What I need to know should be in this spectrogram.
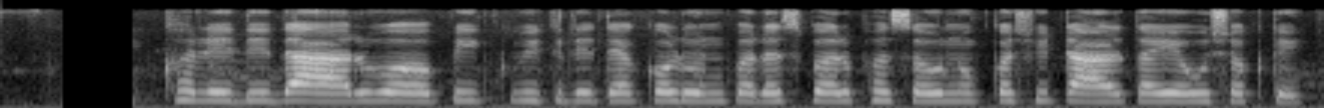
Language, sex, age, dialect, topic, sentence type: Marathi, female, 18-24, Northern Konkan, agriculture, question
